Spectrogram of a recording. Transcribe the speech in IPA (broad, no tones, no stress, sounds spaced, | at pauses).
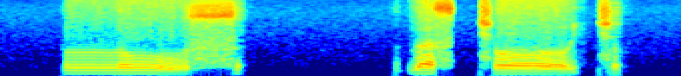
lː uː s | ɠ ə s c ʊː c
